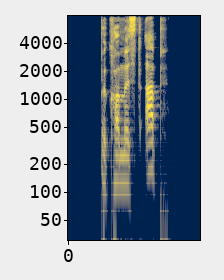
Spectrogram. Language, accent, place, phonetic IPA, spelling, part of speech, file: German, Germany, Berlin, [bəˌkɔməst ˈap], bekommest ab, verb, De-bekommest ab.ogg
- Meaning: second-person singular subjunctive I of abbekommen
